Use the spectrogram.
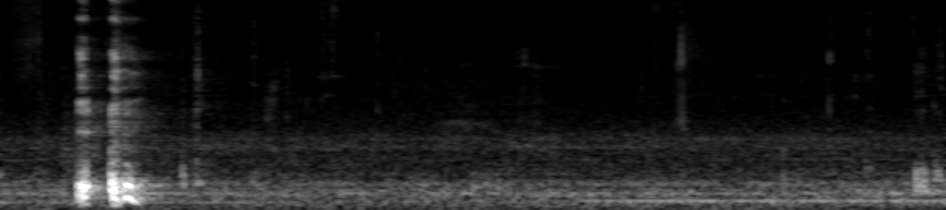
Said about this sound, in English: let me take a sip of coffee.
